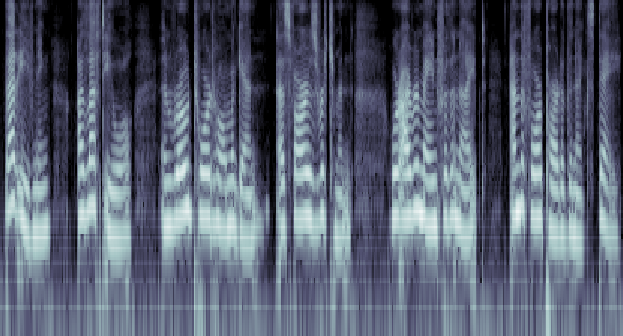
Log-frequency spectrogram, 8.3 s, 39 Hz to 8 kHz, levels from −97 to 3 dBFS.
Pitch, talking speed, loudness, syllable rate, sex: 230 Hz, 195 wpm, -18 LUFS, 5.7 syllables/s, female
